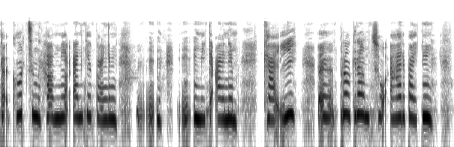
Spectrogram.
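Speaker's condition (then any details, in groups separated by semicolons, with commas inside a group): Spastic paralysis from birth, spastic, affecting all four limbs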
